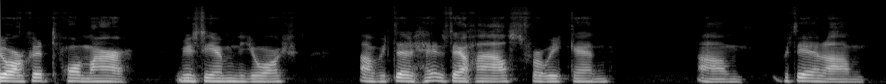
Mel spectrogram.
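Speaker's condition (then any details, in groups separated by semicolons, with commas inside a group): Ataxia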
